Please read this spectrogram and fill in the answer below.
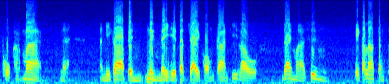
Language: Thai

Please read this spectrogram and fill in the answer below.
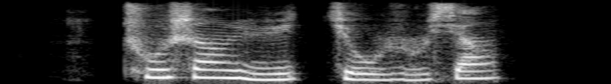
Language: Chinese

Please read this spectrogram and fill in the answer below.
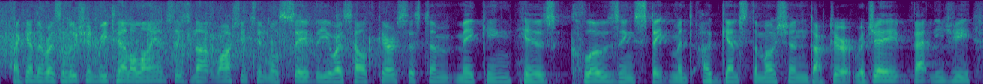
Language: English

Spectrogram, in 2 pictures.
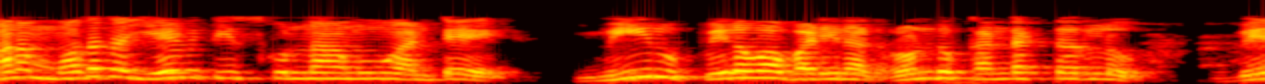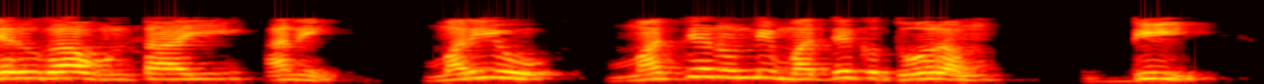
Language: Telugu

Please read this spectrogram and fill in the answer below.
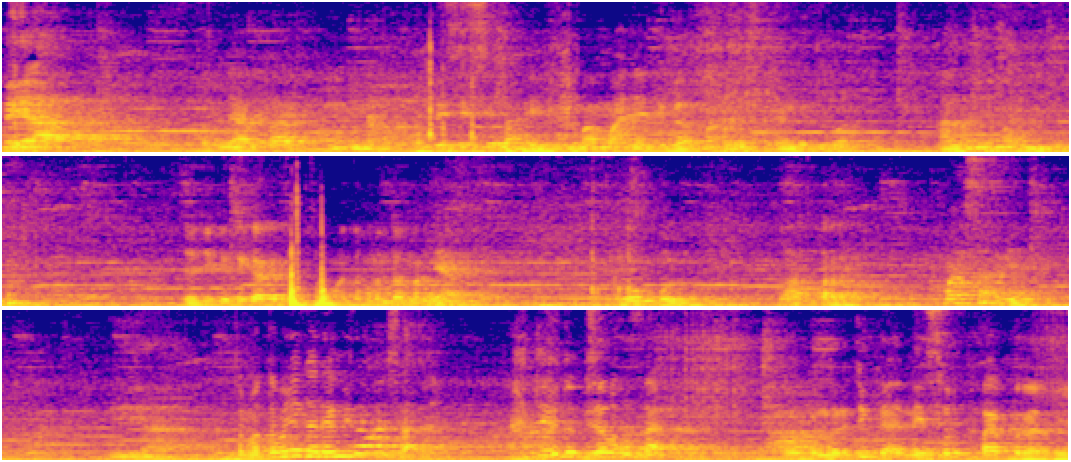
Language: Indonesian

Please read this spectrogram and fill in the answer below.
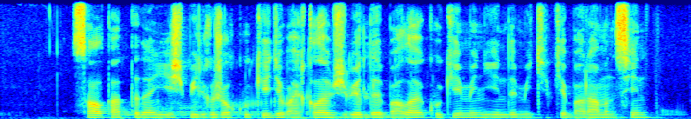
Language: Kazakh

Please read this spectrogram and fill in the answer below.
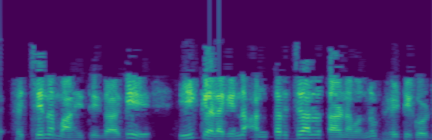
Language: Kannada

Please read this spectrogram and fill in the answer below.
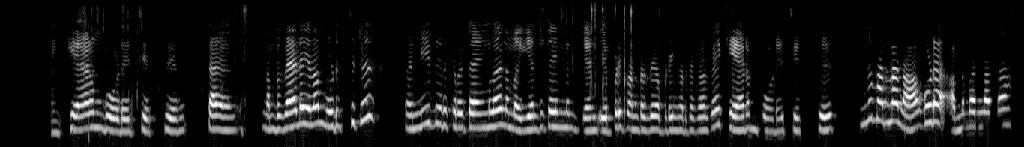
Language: Tamil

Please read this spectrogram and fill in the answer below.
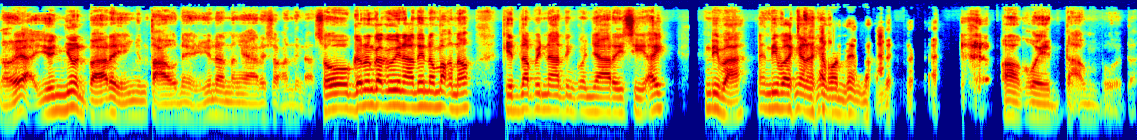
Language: Filipino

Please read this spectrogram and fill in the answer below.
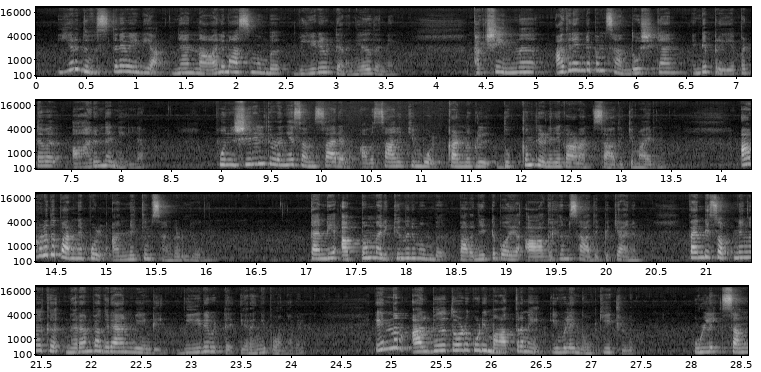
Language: Malayalam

